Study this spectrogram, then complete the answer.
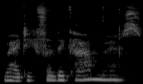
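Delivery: unvoiced secret whisper. A narrator's reading. Narrator whispering a question to the listeners. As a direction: lean in and whisper.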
